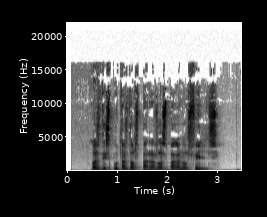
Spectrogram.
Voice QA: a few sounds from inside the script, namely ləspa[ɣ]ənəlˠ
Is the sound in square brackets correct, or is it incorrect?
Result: correct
